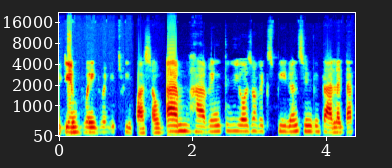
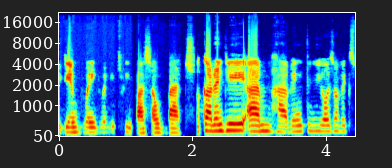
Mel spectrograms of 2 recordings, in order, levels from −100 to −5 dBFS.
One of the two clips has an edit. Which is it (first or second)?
first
